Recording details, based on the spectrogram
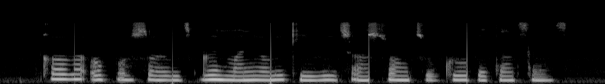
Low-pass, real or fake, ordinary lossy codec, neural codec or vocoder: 7.2 kHz; real; MP3, 64 kbps; none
